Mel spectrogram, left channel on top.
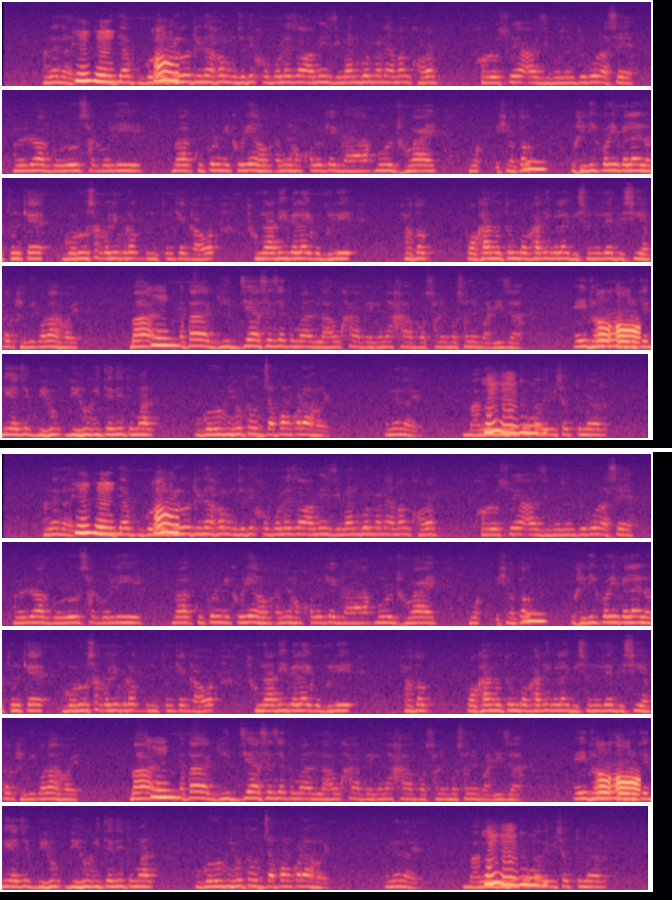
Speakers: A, on the left; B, on the right.
A: হয় নে নাই
B: হুম হুম
A: এতিয়া গৰু
B: অ
A: বিহুৰ দিনাখন যদি ক'বলৈ যাওঁ আমি যিমানবোৰ মানে আমাৰ ঘৰত ঘৰচিয়া আৰু জীৱ জন্তুবোৰ আছে ধৰি লোৱা গৰু, ছাগলী বা কুকুৰ মেকুৰীয়ে হওঁক আমি সকলোকে গা মূৰ ধুৱাই সিহঁতক
B: উম
A: হেৰি কৰি পেলাই নতুনকে গৰু ছাগলীবোৰক নতুনকে গাঁওত ধূনা দি পেলাই গধূলি সিহঁতক পঘা নতুন পঘা দি পেলাই বিচনীৰে বিচি সিহঁতক হেৰি কৰা হয়। বা
B: হুম
A: এটা গীত গীত যে আছে যে তোমাৰ লাওঁ খা বেঙেনা খা বছৰে বছৰে বাঢ়ি যা। এই ধৰণৰ
B: অ অ
A: গীতেদি আজি বিহু বিহু গীতেদি তোমাৰ গৰু বিহুটো উদযাপন কৰা হয়, হয় নে নাই? মানুহ
B: হুম
A: বিহুতো
B: হুম হুম
A: তাৰে পিছত তোমাৰ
